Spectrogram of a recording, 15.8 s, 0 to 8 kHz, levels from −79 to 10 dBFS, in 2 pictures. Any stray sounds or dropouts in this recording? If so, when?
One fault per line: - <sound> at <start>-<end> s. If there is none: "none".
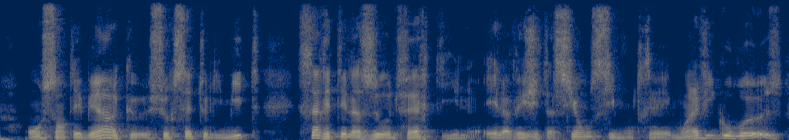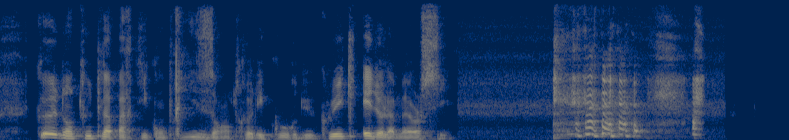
- laugh at 13.4-15.0 s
